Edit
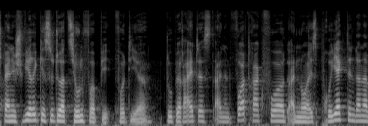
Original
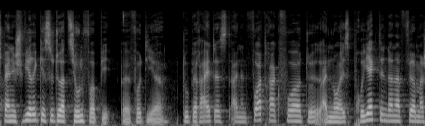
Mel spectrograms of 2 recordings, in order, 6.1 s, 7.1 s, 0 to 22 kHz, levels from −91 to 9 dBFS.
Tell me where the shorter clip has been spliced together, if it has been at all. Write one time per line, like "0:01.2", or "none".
0:01.9
0:04.8

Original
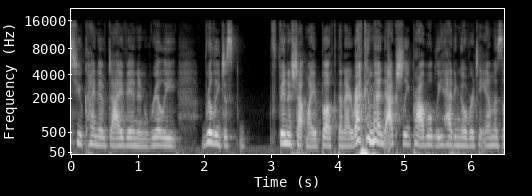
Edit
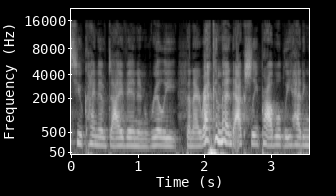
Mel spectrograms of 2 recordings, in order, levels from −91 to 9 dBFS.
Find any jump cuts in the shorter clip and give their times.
0:01.7

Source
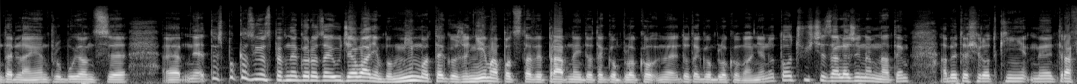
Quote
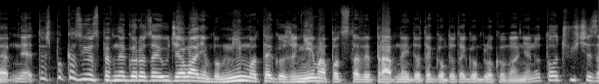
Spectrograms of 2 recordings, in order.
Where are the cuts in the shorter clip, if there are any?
0:04.5

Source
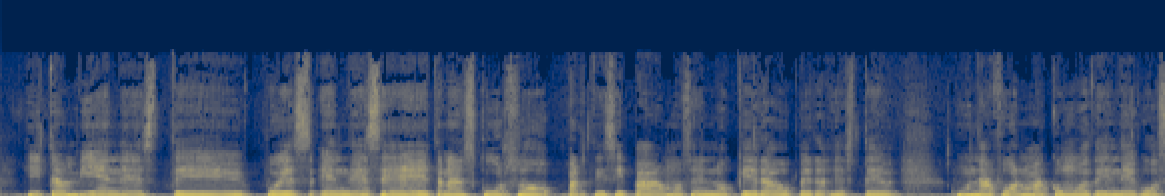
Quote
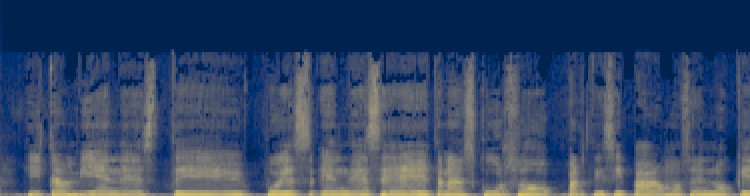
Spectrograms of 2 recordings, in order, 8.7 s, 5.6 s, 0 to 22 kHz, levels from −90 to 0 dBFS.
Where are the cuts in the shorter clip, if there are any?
none

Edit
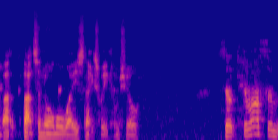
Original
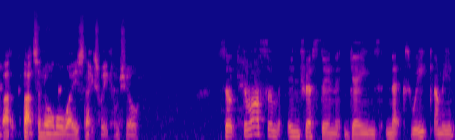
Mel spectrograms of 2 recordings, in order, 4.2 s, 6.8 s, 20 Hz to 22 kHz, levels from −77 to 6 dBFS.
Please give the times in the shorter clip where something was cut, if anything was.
none

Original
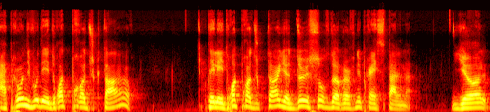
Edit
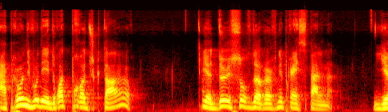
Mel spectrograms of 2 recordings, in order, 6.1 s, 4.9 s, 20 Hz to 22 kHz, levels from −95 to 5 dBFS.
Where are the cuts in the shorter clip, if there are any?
0:02.5

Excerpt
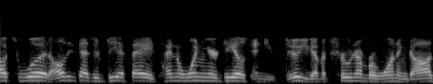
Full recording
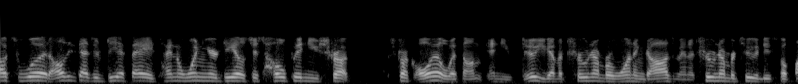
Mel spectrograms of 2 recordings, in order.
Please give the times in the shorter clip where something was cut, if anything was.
0:02.5

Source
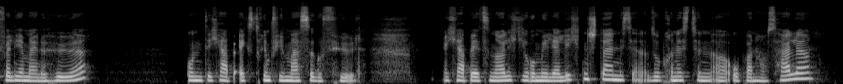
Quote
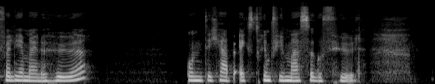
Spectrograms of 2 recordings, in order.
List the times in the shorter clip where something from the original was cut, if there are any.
none

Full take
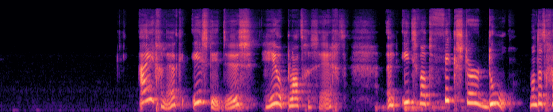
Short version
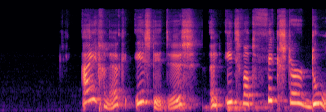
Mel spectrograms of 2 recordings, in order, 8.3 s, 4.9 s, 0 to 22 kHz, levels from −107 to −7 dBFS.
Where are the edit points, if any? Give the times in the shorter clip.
0:03.0

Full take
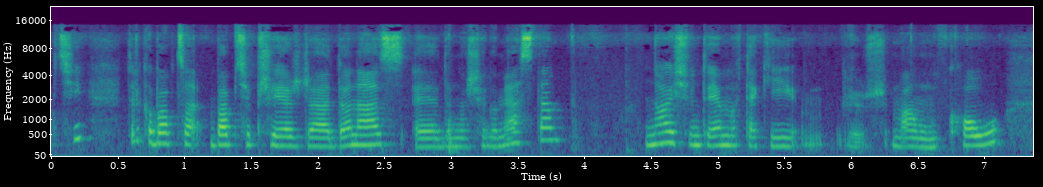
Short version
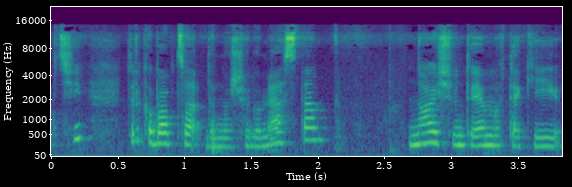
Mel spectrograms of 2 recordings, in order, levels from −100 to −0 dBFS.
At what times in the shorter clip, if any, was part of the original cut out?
0:01.2

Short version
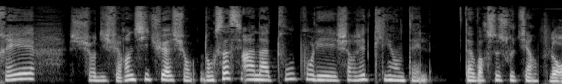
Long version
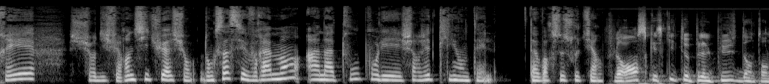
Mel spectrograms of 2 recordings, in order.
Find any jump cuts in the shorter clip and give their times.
0:02.4

